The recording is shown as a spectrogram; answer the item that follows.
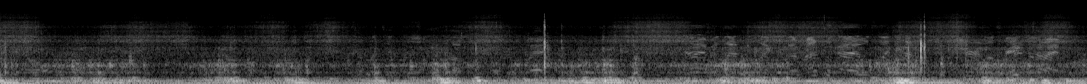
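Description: Motorboat running across a choppy bay: a steady low motor drone under wind buffeting the microphone, with the hull thumping on the chop now and then, loudest near the start and about nine seconds in. A single sharp click about halfway through.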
